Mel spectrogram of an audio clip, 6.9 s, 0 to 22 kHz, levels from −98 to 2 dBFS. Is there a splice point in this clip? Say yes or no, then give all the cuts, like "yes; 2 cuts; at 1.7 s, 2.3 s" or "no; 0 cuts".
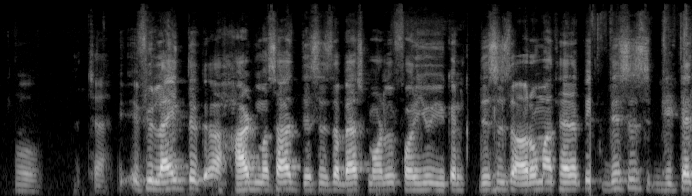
yes; 3 cuts; at 1.2 s, 4.6 s, 5.9 s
